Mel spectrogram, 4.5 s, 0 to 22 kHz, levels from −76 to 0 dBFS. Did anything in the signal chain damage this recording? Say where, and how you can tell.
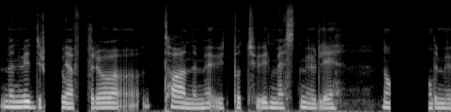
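Yes, a digital broadcast dropout at the reception stage. From 0.44 to 0.92 s the speech breaks into several short silent holes, the longest 0.17 s, then mutes solidly from 3.90 to 4.33 s. Each cut fades within 8 ms, muting cleanly rather than smearing or filling gaps like packet-loss concealment.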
